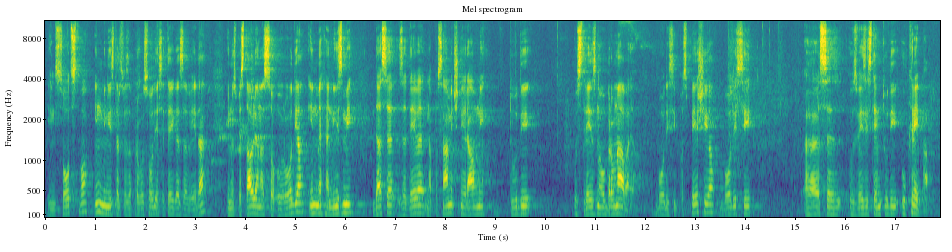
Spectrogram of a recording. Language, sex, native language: Slovenian, male, Slovenian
